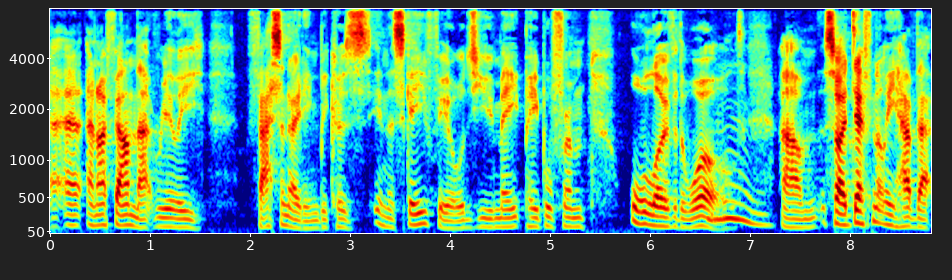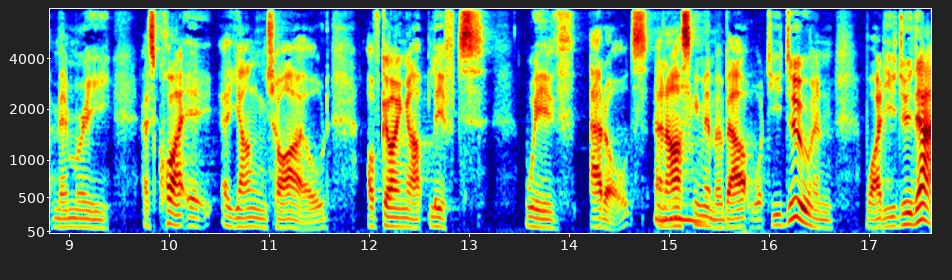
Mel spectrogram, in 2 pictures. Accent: Jindabyne, New South Wales, Australia; we grew up in Jindabyne, and mum and dad had the pharmacies in Jindabyne and in Perisher, one of the ski resorts.

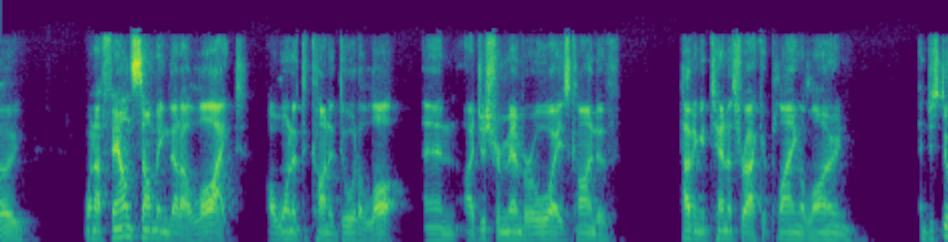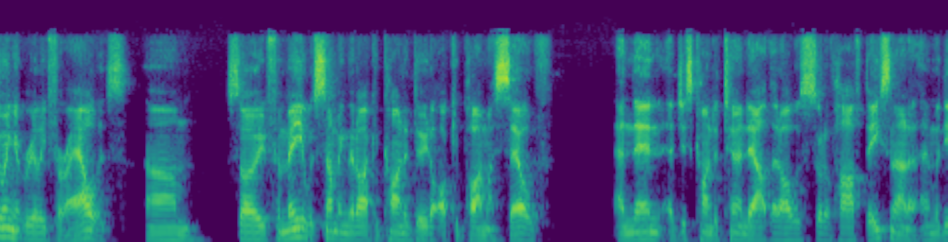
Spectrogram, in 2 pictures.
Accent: Adelaide, South Australia, Australia; I guess I grew up in Adelaide.

